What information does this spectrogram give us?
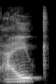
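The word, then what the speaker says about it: Aiyuk: I can never say his name. Ayuk, Brandon yeah, Ayuk. yeah, Ayuk. That is his name.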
